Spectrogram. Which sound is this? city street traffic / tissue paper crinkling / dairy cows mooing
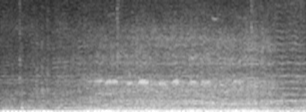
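city street traffic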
